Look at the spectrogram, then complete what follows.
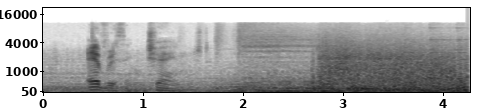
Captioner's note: explosions rumbling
